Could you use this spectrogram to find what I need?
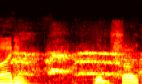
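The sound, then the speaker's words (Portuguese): A rooster crows loudly in one long, drawn-out call on a rural settlement, overlapping a man's voice. “Olha o galo cantando aí.”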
